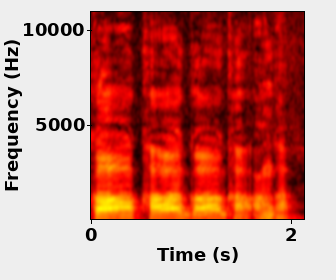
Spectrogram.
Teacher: क वर्ग में जितना भी अक्षर आता है सब आ जाएगा, और जिसका उच्चारण स्थान क्या हो जाएगा, कंठ हो जाएगा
